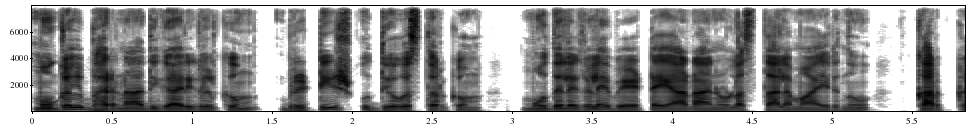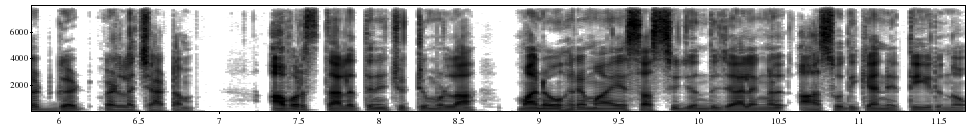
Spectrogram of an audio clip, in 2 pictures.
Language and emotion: Malayalam, neutral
